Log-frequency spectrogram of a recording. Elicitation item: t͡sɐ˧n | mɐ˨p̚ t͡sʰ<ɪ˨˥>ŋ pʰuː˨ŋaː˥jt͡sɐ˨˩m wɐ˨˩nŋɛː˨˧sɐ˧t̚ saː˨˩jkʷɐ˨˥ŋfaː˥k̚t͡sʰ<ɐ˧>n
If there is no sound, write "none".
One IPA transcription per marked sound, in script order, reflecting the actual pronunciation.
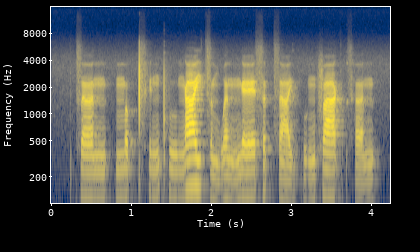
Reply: ɪ˨˥, ɐ˨˧

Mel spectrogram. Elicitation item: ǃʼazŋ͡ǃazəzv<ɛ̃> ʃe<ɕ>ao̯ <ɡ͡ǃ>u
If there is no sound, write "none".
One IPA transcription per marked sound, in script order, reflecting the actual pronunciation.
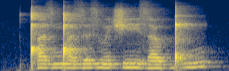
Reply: ɛ̃, z, ɡ͡ǃ

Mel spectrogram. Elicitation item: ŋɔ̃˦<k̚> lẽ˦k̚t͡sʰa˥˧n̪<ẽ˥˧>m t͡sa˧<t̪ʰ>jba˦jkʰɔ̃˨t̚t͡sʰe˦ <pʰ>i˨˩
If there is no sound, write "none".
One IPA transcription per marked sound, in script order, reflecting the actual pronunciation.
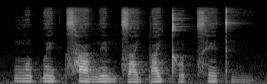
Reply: k̚, ẽ˥˧, none, t̪ʰ

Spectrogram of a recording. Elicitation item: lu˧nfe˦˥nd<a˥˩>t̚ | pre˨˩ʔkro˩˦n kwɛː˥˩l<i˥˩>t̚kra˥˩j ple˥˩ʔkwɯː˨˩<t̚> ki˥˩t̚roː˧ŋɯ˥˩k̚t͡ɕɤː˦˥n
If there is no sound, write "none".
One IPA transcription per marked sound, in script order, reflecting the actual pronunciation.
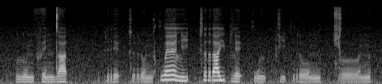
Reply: a˥˩, i˦˥, p̚

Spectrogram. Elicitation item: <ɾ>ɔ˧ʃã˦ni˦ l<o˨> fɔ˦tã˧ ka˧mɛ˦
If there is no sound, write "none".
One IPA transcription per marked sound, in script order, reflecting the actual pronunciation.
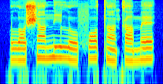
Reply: l, o˧

